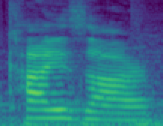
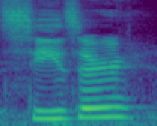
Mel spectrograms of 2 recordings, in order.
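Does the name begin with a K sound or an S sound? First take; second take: K sound; S sound. First: The name begins with a hard K sound. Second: The name begins with a soft S sound. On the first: This is how the group's own members say it. "the Legion's Legion pronounces it Kaisar" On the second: This is how the group's critics say it. "a lot of the people who think the Legion are full of shit will pronounce it Caesar"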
